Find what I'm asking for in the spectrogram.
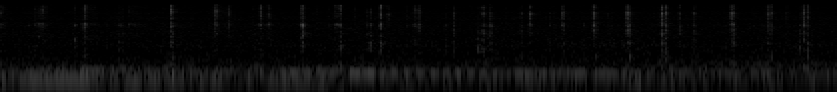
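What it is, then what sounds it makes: Plaster block being scraped and picked. A thin metal pick rapidly scrapes and picks inside the dug-out cavity of a solid plaster excavation block, crumbling the plaster while a hand with long nails holds the block. Quiet, sharp, bright clicks and ticks come in an irregular rapid series over a steady low hum. Each tick dies away almost instantly.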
